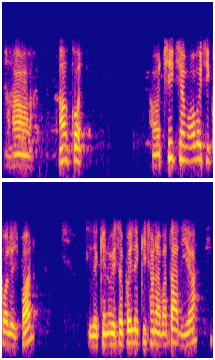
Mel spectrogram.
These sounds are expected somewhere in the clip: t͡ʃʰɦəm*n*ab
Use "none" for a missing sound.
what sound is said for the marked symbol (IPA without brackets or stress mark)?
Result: n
